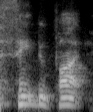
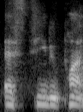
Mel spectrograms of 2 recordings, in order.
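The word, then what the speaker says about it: S.T. Dupont: Somebody was like, "Hey, bro, you know it's not a Saint DuPont, it's ST DuPont."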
